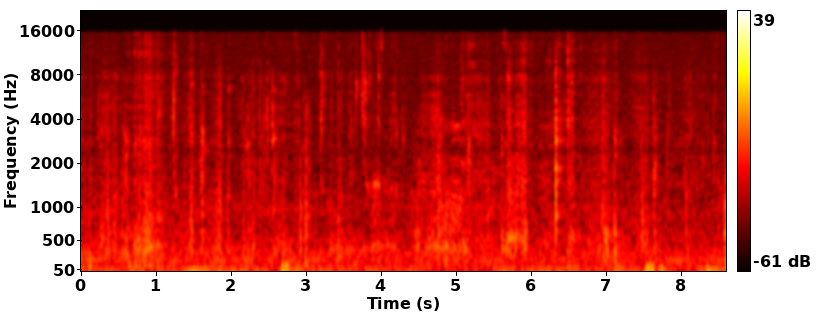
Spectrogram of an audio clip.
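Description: Close-miked biting and chewing of juicy melon cubes: wet, crunchy chewing with irregular small clicks.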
